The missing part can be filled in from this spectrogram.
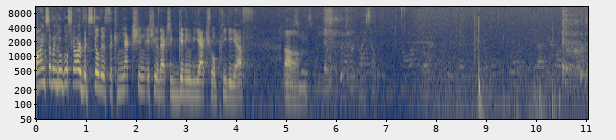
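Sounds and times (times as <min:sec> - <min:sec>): faint talk: 0:04.9 - 0:11.0
person coughing: 0:05.8 - 0:06.4, 0:10.5 - 0:11.0.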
